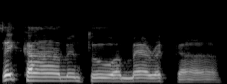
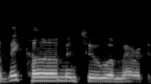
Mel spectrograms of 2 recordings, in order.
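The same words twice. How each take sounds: First: Put-on slow singing in a thick Russian accent; drawn-out Russian-accented song line. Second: Put-on sung line in an American accent; practiced American-accented song line; accent lost, American. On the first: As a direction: sing it like a new Russian immigrant. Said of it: "the Russians have a very thick accent". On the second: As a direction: sing it with the Russian accent gone. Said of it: "Slowly, I, I lost the accent".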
